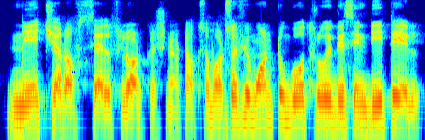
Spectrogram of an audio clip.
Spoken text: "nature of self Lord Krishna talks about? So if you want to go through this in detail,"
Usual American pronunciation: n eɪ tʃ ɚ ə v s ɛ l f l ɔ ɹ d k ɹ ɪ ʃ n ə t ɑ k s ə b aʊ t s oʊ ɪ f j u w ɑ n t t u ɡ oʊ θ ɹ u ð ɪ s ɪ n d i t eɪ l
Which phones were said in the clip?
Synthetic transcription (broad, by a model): n eɪ tʃ ɚ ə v s ɛ l f l ɔ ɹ d k ɹ ɪ ʃ n ə t ɑ k s ə b aʊ t s oʊ ɪ f j u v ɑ n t t u ɡ oʊ t ɹ u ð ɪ s ɪ n d i t eɪ l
